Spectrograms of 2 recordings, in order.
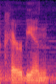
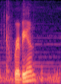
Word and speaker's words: Caribbean: They think of Pirates of the Caribbean. Caribbean. Caribbean. Both pronunciations are correct. I only ever hear Caribbean when talking about the real place and only ever hear Caribbean when talking about the movies.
